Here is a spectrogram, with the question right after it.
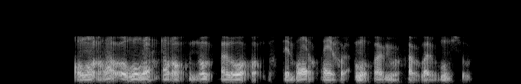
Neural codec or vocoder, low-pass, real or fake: autoencoder, 44.1 kHz, a latent of 192 numbers a frame, MeloTTS; 3.6 kHz; fake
